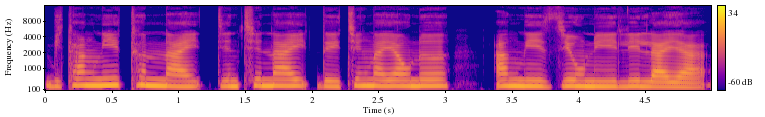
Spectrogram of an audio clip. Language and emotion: Bodo, neutral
